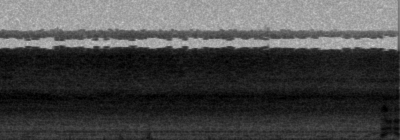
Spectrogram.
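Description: A steady, even hiss of outdoor background noise.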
